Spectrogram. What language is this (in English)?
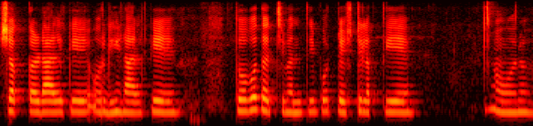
Hindi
